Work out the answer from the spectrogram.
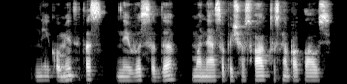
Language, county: Lithuanian, Kaunas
